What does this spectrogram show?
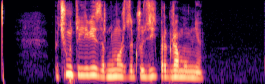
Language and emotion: Russian, angry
